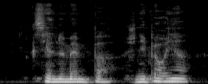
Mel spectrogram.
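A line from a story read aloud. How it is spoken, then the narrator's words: Plain. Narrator (French): répondit le prince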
